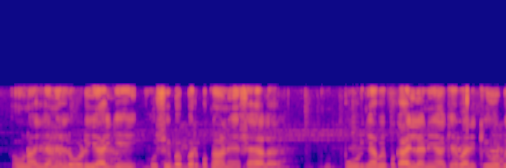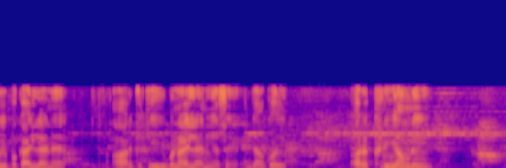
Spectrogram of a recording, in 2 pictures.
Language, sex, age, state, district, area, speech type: Dogri, female, 60+, Jammu and Kashmir, Samba, urban, spontaneous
